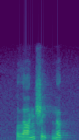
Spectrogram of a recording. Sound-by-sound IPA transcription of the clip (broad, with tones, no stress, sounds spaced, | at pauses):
l a˧˥ ŋ ʂ i˨˩ t̚ n ə˦˥ k̚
